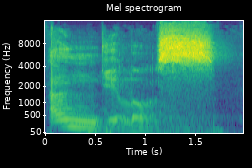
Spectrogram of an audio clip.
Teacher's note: Note que o primeiro G, gama, tem som do N anasalado.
